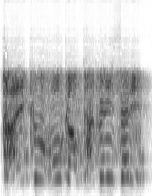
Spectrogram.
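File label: damaged aa mood high, speech japanese; War Thunder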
